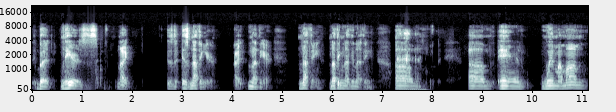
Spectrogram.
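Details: Aphasia caused by stroke, in an adult woman.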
